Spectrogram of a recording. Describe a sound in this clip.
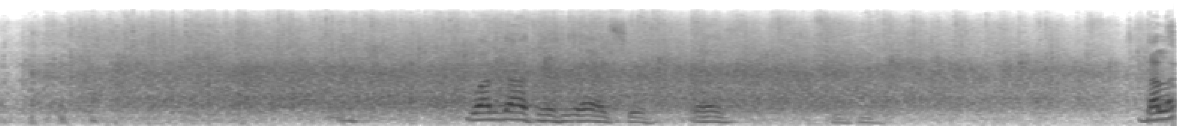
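An audience laughs and murmurs.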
